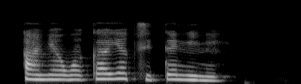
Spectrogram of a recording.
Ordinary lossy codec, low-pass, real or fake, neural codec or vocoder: Opus, 32 kbps; 7.2 kHz; fake; codec, 24 kHz, 1.2 kbps, DualCodec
